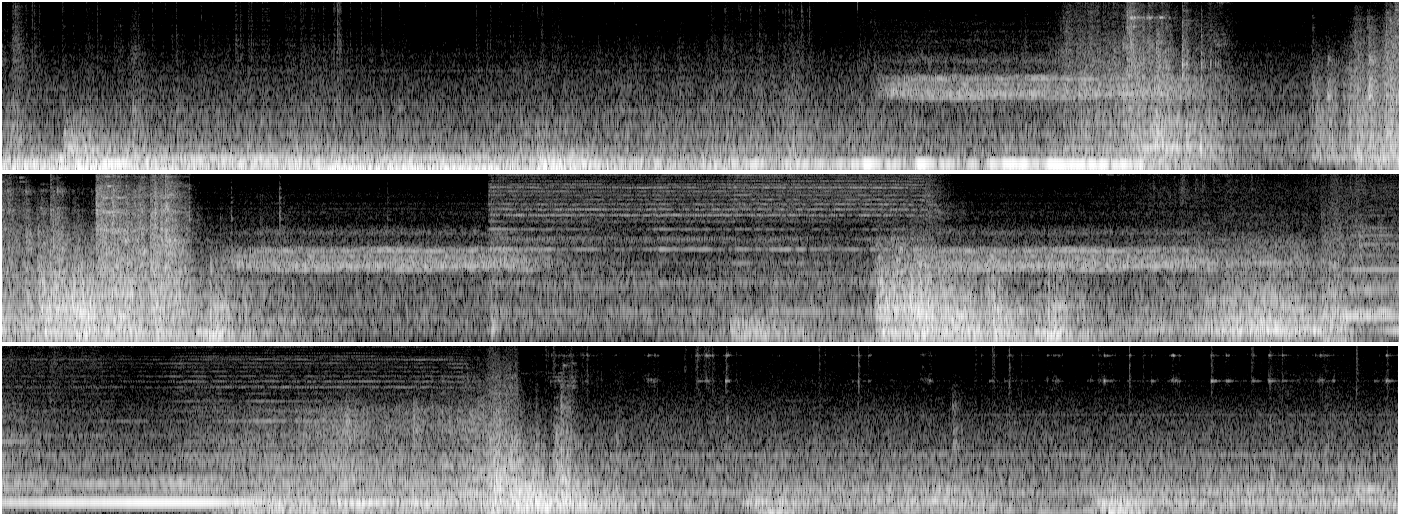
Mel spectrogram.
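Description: Factory machinery running: a steady low hum, loud rushes of noise that swell and fade several times, and a high steady tone that sounds three times, each for about two seconds.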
